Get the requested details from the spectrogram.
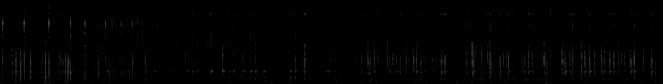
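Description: A small, partly filled glass reed diffuser bottle with a white cap and reeds is held close and tapped rapidly with long nails. The result is a quiet, continuous run of sharp, bright clicks and ticks that die away instantly, with almost no low end.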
